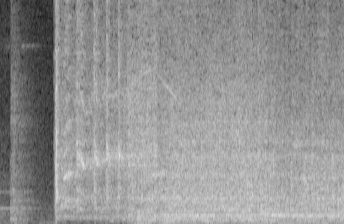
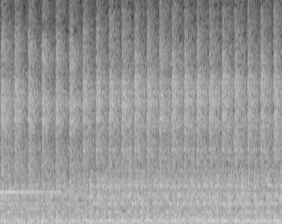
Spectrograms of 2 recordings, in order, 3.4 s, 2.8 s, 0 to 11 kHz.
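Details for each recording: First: 2006 Toyota Camry 2.4L, first start after replacing a knocking high-mileage engine: quick crank, catches at once, brief rattle in the first second while oil circulates, then smooth steady idle, no leaks; normal start and idle. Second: 2006 Toyota Camry 2.4L with 241,000 miles, restarted after hard starting (jumped timing first suspected): sharp, regular knock about seven per second over a rough idle; knocking engine to be replaced, cause unknown.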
